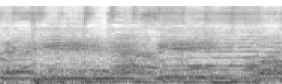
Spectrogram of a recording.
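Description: Live band playing with singing and many voices singing together, heard loud from within the concert crowd.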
